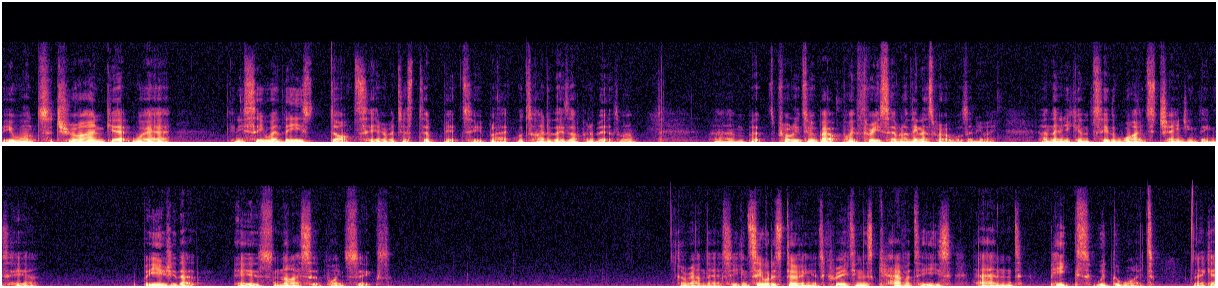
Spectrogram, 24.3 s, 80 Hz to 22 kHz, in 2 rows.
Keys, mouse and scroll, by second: 19.0 scroll down 2, 19.4-22.0 middle drag, 22.0 scroll up 3.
